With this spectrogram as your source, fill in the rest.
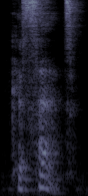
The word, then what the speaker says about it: cassette: And look at cassette. Again, the second syllable is stressed, cassette.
